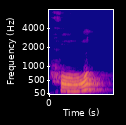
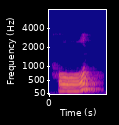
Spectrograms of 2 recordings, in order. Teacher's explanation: The third tone, we start high, we go low, then we go up again.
